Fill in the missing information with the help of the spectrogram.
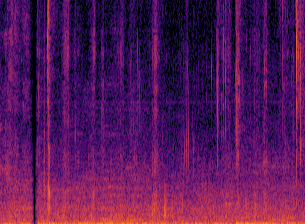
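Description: Eating sounds: biting into and chewing a sauce-dipped pan-fried dumpling, with many short wet mouth clicks and a brief break about half a second in.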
